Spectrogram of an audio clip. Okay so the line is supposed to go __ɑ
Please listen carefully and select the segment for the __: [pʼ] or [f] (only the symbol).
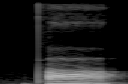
pʼ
